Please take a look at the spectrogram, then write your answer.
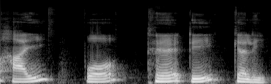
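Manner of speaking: Hypothetically drawn out very slowly; slow syllable demo. Shown as a demonstration. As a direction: stretch hypothetically, each syllable held. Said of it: "এবার একসাথে উচ্চারণ করুন".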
